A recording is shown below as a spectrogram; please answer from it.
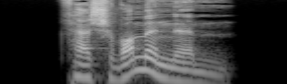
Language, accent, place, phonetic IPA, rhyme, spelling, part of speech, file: German, Germany, Berlin, [fɛɐ̯ˈʃvɔmənəm], -ɔmənəm, verschwommenem, adjective, De-verschwommenem.ogg
- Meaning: strong dative masculine/neuter singular of verschwommen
